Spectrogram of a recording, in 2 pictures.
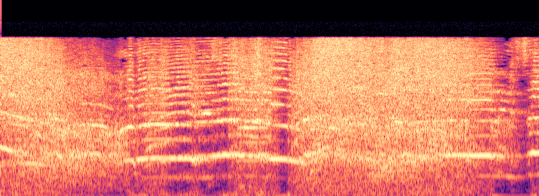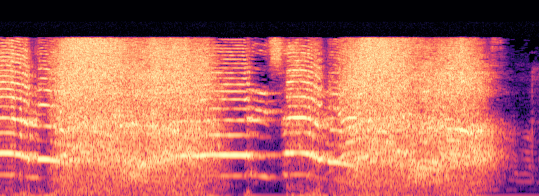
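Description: A large crowd loudly chants the religious slogan "Ya Rasool Allah" in unison, repeating the same rising call several times in a steady rhythm, with only brief breaks between bursts.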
